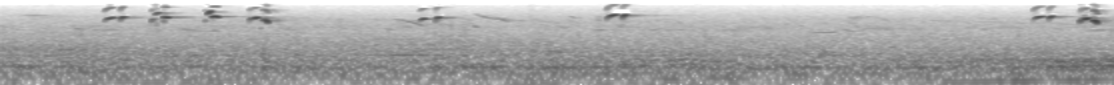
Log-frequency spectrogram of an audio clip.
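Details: Cattle tyrants in a small flock in the sertão of Bahia give sharp, thin, high-pitched squeaks in quick doubled and tripled notes, separated by pauses of about a second, over quiet background hiss.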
